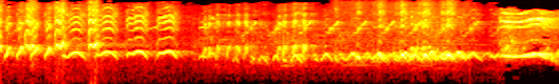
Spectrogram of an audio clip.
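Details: Asian koel calling the flock with a continuous chatter of rapid arched notes. This flows into buzzy trills and a dense wavering run, ending on a sustained harmonic whistle.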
